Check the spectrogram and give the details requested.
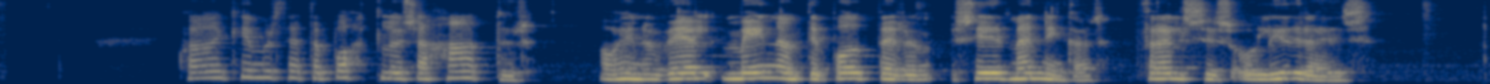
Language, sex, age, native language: Icelandic, female, 60-69, Icelandic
